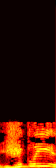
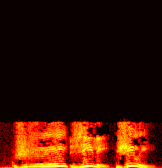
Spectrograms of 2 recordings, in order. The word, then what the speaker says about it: Gigli: Even if it's not, they should spell it for me, Laura. So it's Lara Croft and Jiggly is the other one? Gigli.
